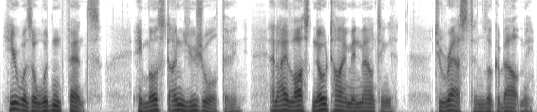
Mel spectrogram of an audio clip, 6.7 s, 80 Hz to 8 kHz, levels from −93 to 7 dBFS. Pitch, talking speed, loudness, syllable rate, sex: 110 Hz, 190 wpm, -18 LUFS, 5.5 syllables/s, male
